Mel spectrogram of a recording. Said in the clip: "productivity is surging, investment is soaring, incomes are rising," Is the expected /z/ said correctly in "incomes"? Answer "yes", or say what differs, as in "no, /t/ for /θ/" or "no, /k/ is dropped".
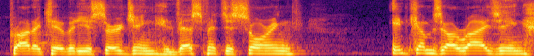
yes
